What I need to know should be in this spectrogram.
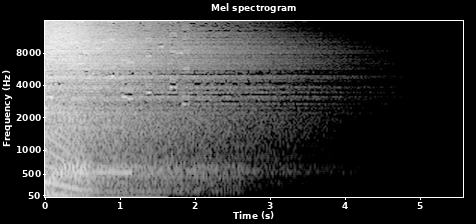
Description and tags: this series is about transition sfx, this is stacked sound effects made with xsynth,dex and amsynth, randomized in carla and layered with cymbal samples i recorded a long time ago
crash, cymbal, hit, impact, noise, riser, sfx, transition, white, woosh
